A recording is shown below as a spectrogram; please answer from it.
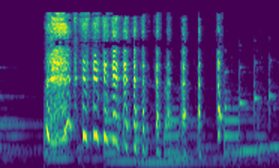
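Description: A burst of high-pitched laughter, a quick run of short bursts falling in pitch, lasting about a second and a half. Background music breaks off just before it and comes back as it ends.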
